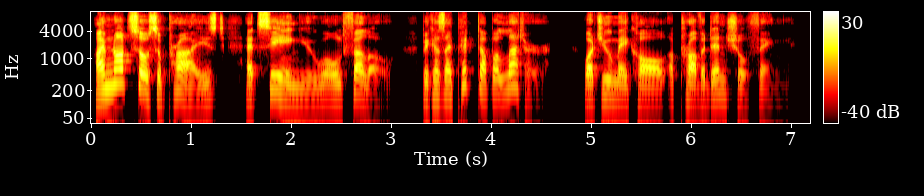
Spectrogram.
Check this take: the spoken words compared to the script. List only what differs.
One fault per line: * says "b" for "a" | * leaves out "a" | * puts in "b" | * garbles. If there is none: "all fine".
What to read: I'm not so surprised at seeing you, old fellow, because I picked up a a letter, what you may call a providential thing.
* leaves out "a"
